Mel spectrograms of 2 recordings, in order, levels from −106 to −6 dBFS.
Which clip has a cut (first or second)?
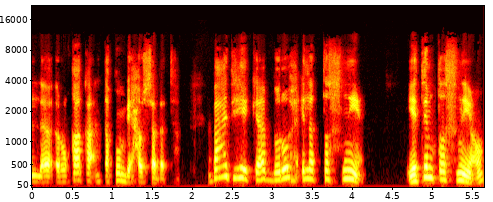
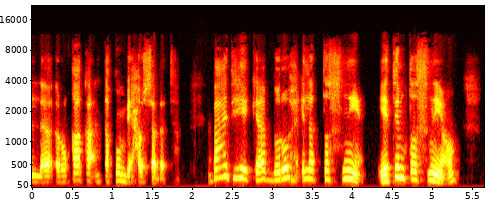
second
